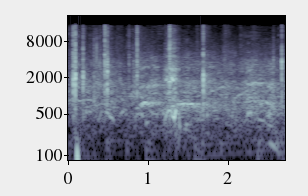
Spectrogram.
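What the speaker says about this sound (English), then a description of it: "Why are y'all clapping?" A crowd at Scotiabank Arena in Toronto cheers and claps during a playoff elimination game, heard as a busy mix of shouts and scattered applause with nearby voices chattering over it.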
